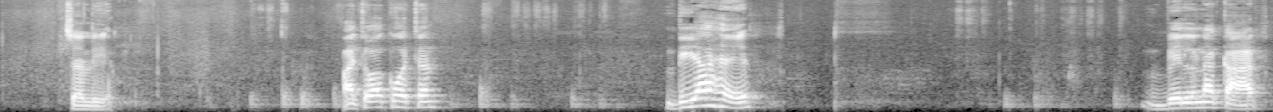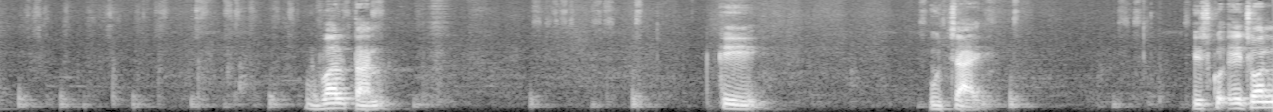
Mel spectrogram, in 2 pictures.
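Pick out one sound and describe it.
A man speaks in short bursts with pauses, close to a microphone.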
